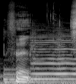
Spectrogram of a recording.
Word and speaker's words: scent: So say scent without the C. – Scent. – Say scent without the S. – Scent. – Right. Which one is silent? – The C. – Both of them is silent? – The C. – Okay, so the C is silent.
